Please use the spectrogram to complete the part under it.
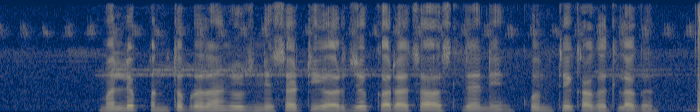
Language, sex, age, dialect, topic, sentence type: Marathi, male, 18-24, Varhadi, banking, question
